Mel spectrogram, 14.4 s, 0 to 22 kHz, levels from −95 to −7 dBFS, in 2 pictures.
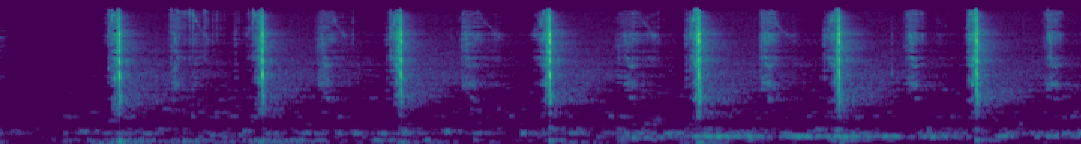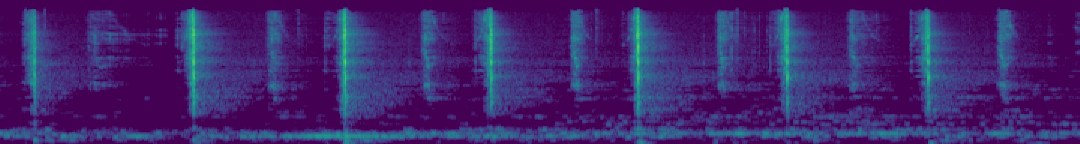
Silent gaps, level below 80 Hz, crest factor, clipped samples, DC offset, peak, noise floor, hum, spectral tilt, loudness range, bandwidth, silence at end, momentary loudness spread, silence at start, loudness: none; -78 dBFS; 38 dB; under 0.1%; under 0.1%; 0 dBFS; -83 dBFS; none; 3.5 dB/octave; 4 LU; 17 kHz; 0.45 s; 25 LU; 0.75 s; -30 LUFS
